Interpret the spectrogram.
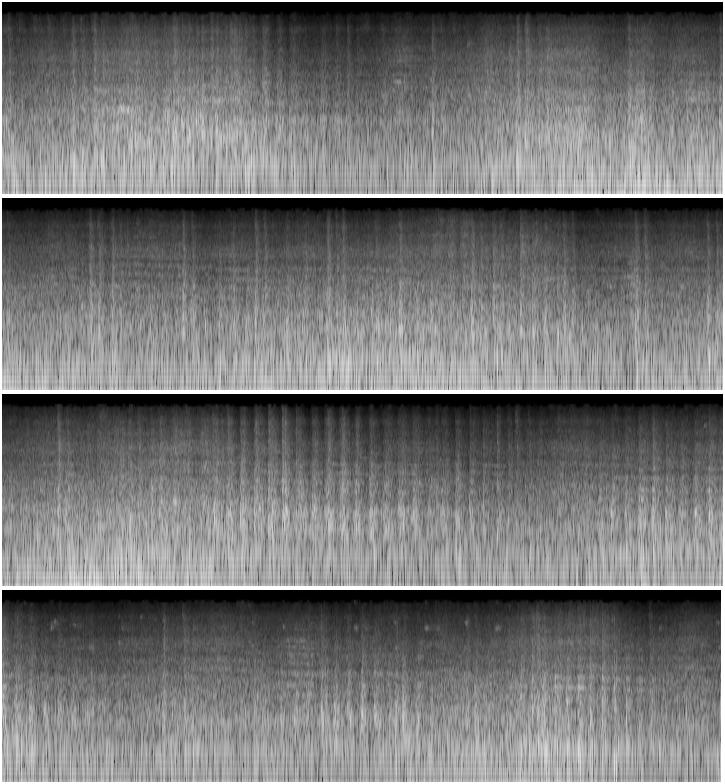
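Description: Double-stack intermodal freight cars rolling past: a steady rumble of steel wheels on rail, with rapid clickety-clack as the wheels cross the rail joints, swelling and easing slightly as the cars go by.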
